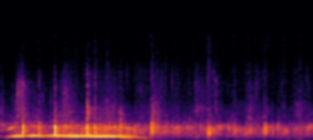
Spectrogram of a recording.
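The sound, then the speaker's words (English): A crowd applauds steadily as guest Huge Davies is clapped in, a dense patter of claps at moderate volume, with a rising and falling whoop or whistle riding over it during the first second. “Do I clap him in?”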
